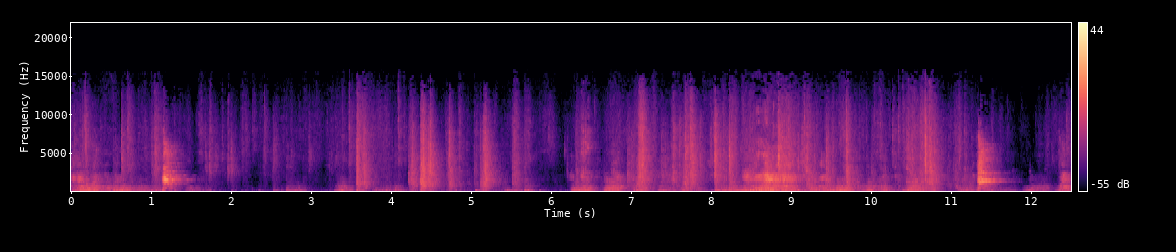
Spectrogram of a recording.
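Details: Five playing puppies yapping and whining almost without pause, a dense jumble of overlapping squeaky barks and rustling in a small room.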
